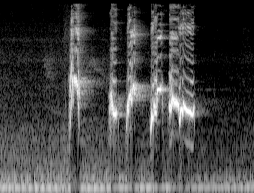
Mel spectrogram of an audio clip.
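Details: Red-whiskered bulbul, morning song meant to train captive bulbuls: a single fast phrase of five lively warbled whistled notes, the last one drawn out and falling, over a constant low electrical hum.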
